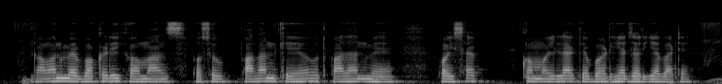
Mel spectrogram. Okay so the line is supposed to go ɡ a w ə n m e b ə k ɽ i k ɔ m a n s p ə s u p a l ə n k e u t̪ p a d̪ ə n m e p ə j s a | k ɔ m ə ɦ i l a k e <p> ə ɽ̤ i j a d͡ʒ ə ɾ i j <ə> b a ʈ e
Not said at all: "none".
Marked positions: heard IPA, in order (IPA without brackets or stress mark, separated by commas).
b, a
